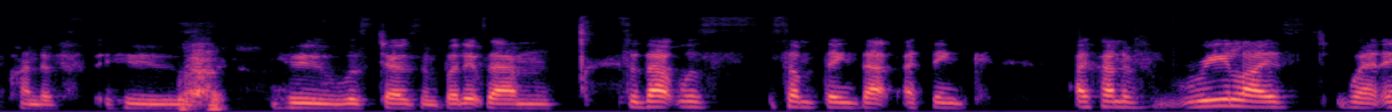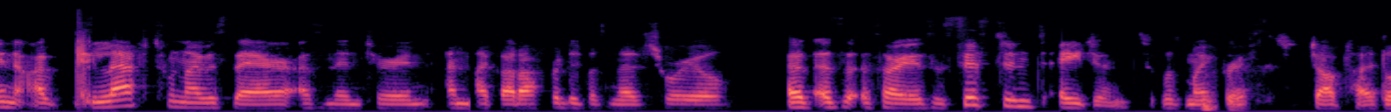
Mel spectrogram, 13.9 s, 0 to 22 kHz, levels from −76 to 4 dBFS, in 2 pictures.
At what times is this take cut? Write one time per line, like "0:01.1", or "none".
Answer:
0:02.4
0:03.1
0:07.4
0:09.3
0:09.9
0:11.0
